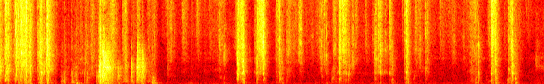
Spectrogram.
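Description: Tarot cards shuffled and handled in repeated riffling bursts with pauses between, close and crisp, no talking.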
